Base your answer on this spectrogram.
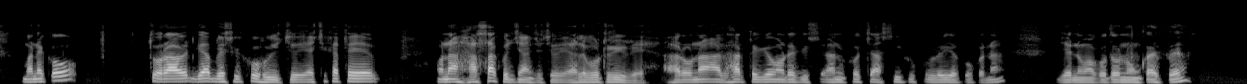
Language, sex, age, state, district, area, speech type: Santali, male, 45-60, Jharkhand, Seraikela Kharsawan, rural, spontaneous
